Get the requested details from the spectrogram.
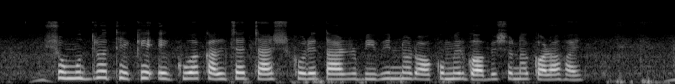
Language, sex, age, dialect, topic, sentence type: Bengali, female, 25-30, Northern/Varendri, agriculture, statement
